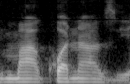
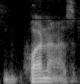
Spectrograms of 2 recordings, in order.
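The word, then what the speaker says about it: Mkhwanazi: them to pronounce muanaz, they will put an a after m. They'll say muanazi and there's no a. It's muanas.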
